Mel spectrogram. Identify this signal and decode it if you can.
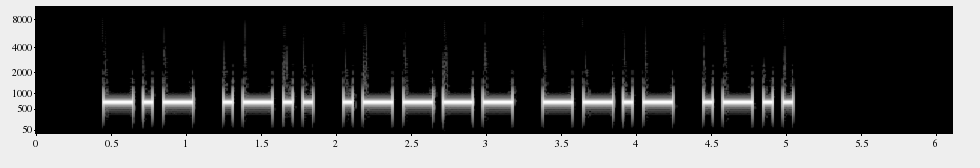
Morse code, heard as a keyed tone, about 18 wpm, 700 Hz. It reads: KL1QL
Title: Speed Racing - USA 2x2 Call Signs 15wpm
